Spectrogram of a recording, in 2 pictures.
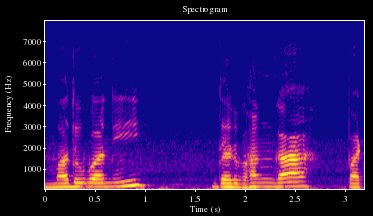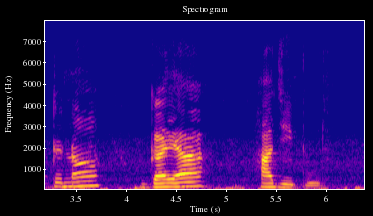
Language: Maithili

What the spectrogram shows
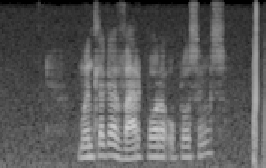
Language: Afrikaans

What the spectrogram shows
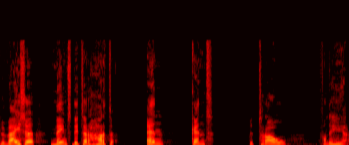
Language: Dutch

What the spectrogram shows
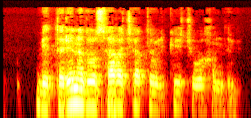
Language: Pashto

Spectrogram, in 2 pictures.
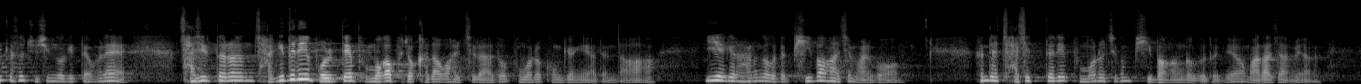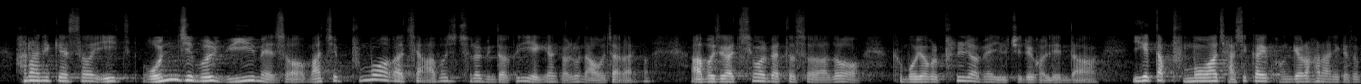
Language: Korean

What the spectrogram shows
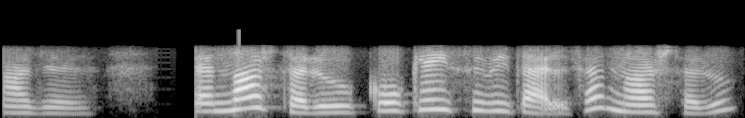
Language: Nepali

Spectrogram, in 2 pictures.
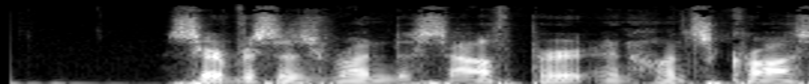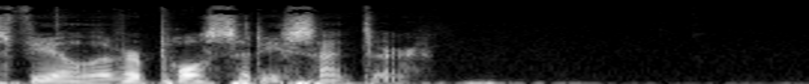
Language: English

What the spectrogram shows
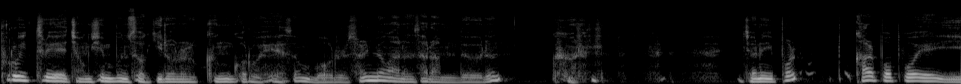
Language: Korean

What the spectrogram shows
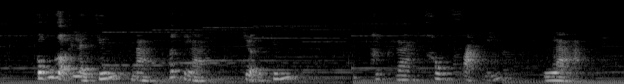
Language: Vietnamese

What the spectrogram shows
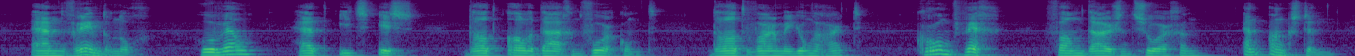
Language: Dutch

